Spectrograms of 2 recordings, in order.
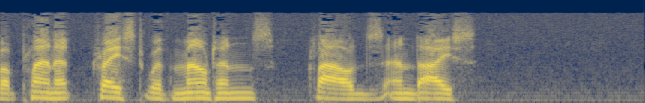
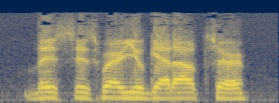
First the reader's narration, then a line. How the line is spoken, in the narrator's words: the robopilot announced in a synthesized voice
